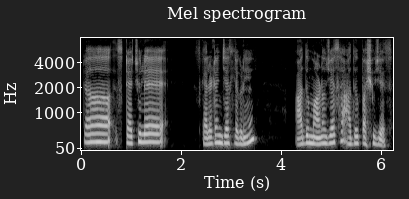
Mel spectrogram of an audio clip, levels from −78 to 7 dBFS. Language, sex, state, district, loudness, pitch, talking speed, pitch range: Hindi, female, Uttarakhand, Tehri Garhwal, -16 LUFS, 195 Hz, 115 wpm, 175-220 Hz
